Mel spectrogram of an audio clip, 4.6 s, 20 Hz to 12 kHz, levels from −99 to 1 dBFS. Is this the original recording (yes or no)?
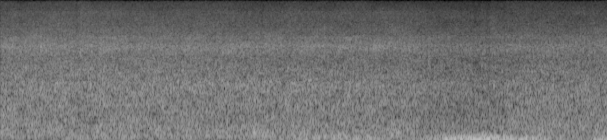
no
